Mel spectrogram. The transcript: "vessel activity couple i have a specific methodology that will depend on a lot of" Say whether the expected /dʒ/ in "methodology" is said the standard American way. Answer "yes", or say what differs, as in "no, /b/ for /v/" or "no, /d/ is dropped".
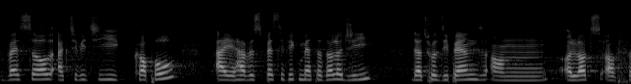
yes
